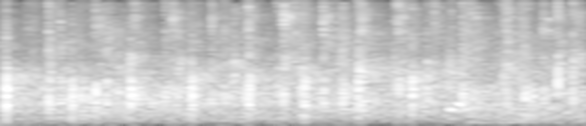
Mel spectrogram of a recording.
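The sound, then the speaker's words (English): A round of applause from the panel and everybody present, with many hands clapping at once in a dense, steady, fairly loud patter and no single claps standing out. “I think if we could get a round of applause from everybody on the panel and for everybody.”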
